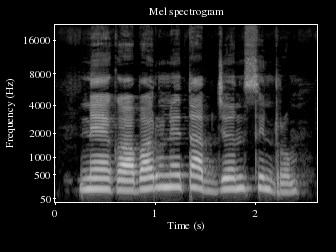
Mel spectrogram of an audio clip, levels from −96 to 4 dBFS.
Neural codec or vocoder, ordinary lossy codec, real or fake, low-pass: none; none; real; none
